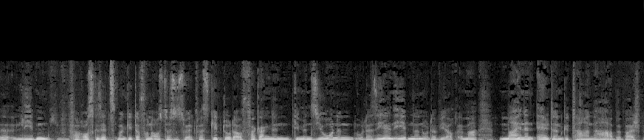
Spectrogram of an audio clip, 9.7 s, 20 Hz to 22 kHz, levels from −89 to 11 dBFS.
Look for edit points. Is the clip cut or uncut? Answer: uncut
